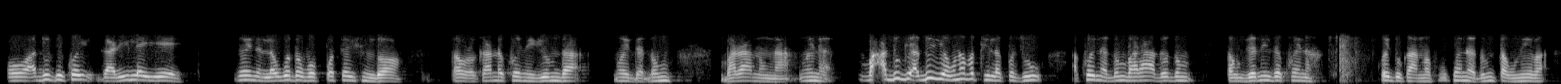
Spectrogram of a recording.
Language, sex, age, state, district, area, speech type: Manipuri, female, 45-60, Manipur, Kangpokpi, urban, conversation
